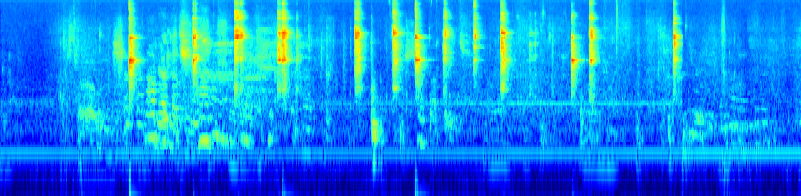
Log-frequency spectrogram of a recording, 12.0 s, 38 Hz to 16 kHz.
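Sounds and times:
glasses clinking: 2.0s - 2.2s, 2.9s - 4.6s, 5.3s - 9.0s.

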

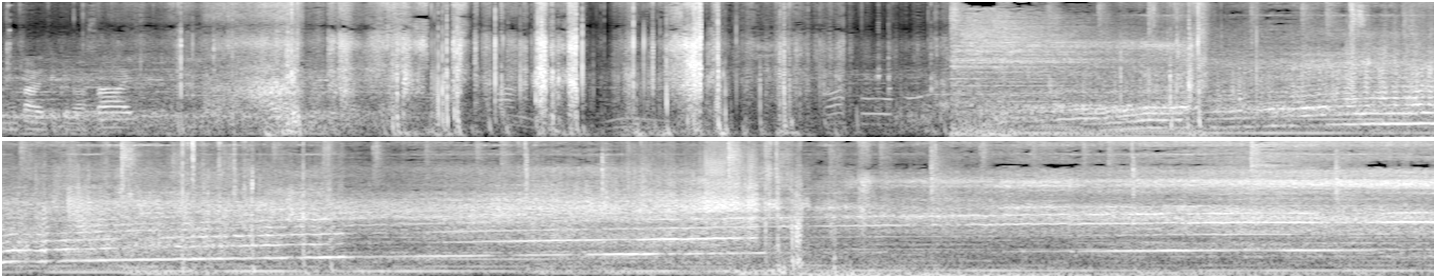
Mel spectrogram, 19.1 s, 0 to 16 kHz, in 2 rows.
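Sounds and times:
low rumble: 6.2s - 19.0s
zip line pulley whine: 15.2s - 19.0s.

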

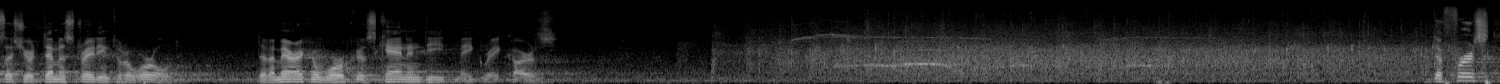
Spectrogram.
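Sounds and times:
audience applauding: 7.1s - 14.5s.

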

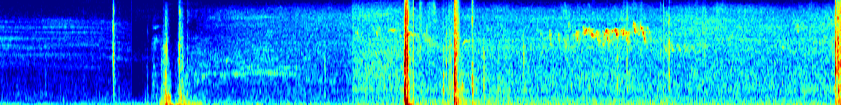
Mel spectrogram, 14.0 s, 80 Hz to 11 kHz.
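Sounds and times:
steady low rumble: 0.0s - 14.0s
car door and trunk thudding shut: 6.7s - 8.0s.

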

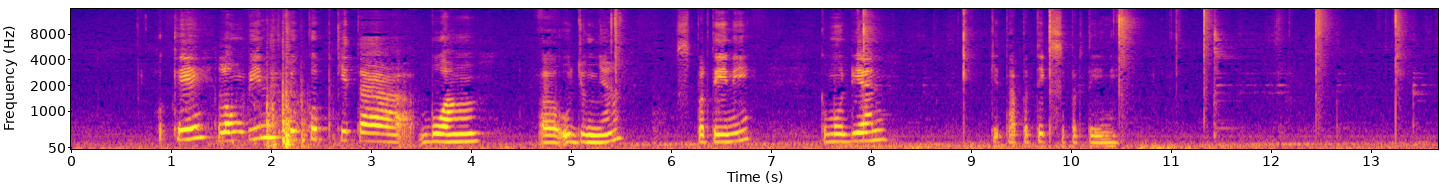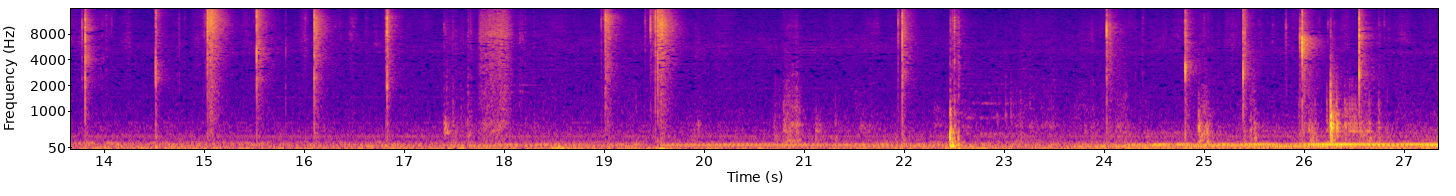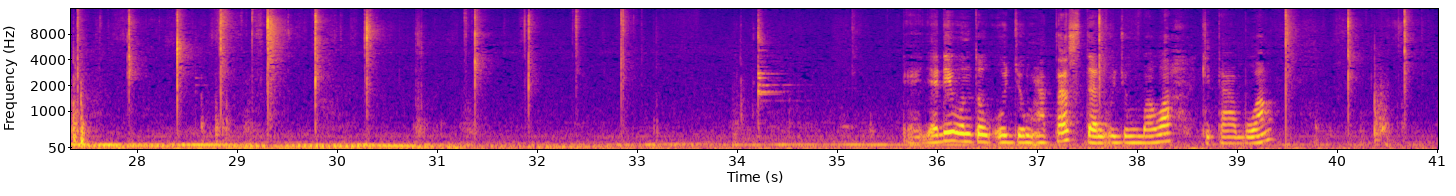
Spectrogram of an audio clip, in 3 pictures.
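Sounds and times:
low steady hum: 0.0s - 41.0s
beans snapping by hand: 5.3s - 6.2s, 7.7s - 20.7s, 21.3s - 22.7s, 23.7s - 35.6s, 36.9s - 41.0s.

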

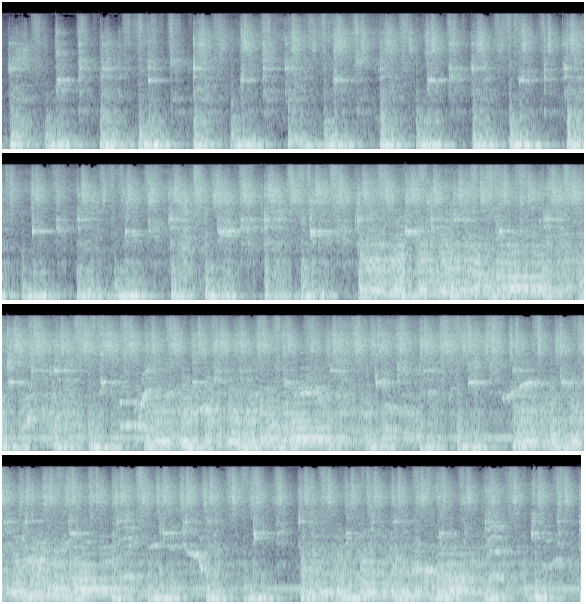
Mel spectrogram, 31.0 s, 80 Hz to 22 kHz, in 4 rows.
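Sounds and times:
conga drum beat: 0.0s - 31.0s
rattling percussion: 0.0s - 31.0s
choir singing sustained chords: 12.6s - 24.8s.

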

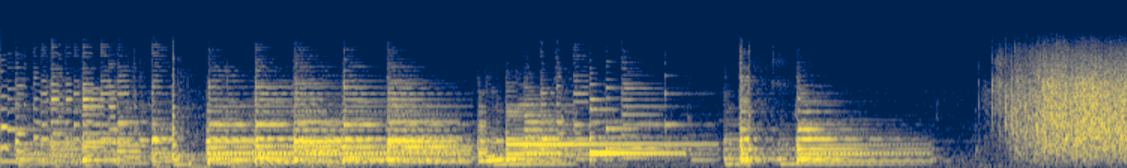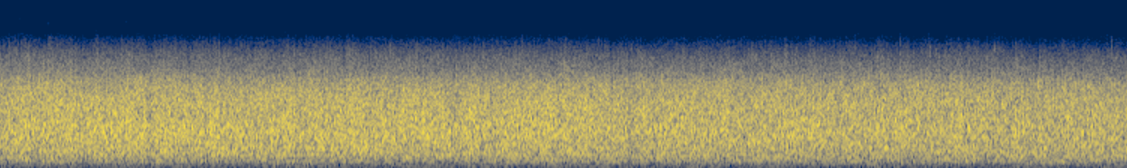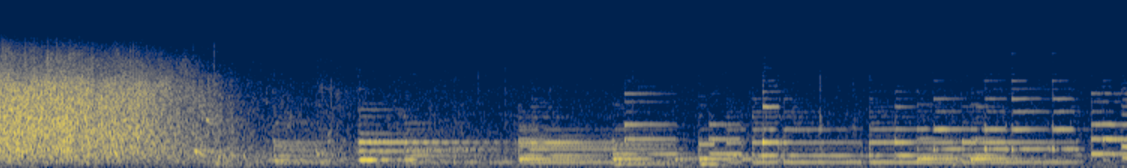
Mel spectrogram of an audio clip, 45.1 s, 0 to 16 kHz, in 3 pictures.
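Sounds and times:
classical guitar: 0.0s - 13.1s, 18.8s - 45.0s
audience applauding: 13.0s - 33.4s.

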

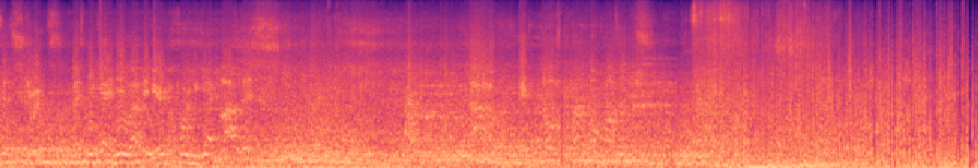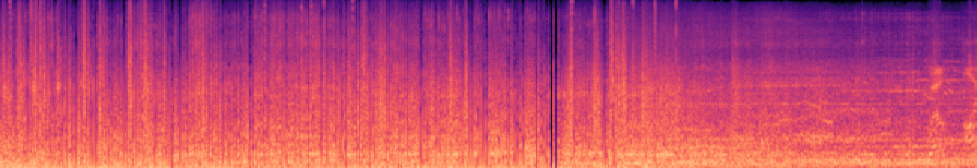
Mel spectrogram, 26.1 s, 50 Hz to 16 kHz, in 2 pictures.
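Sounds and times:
roller coaster train running: 0.0s - 13.9s, 20.6s - 26.0s
wind noise on microphone: 2.0s - 24.1s.

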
